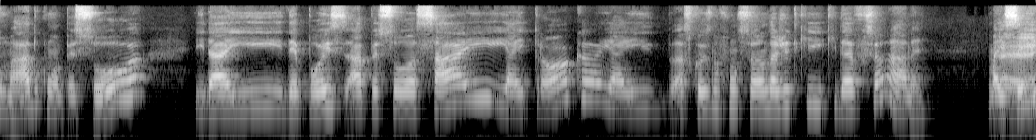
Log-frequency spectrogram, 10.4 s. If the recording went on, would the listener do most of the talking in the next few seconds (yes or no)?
no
